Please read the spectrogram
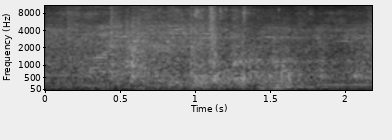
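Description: Bowling ball rolling down a wooden lane, a steady rumble against the general din of a bowling alley.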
